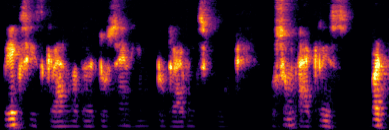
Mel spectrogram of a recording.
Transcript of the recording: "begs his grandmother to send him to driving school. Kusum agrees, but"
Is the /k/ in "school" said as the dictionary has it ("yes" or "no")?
yes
